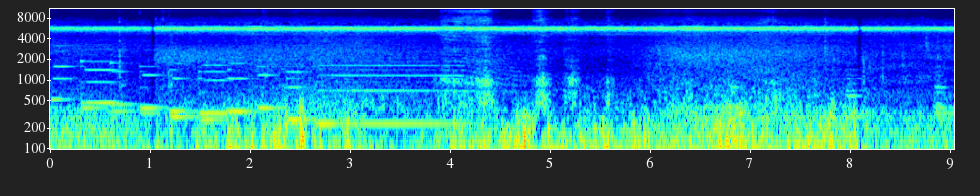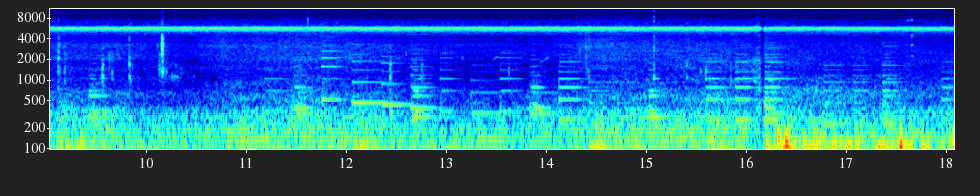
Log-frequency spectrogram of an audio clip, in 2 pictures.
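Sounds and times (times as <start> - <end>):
background music: 0.0 - 4.0, 6.8 - 10.1, 11.0 - 18.0
insects chirring: 0.0 - 18.0
low rumble: 0.0 - 18.0.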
